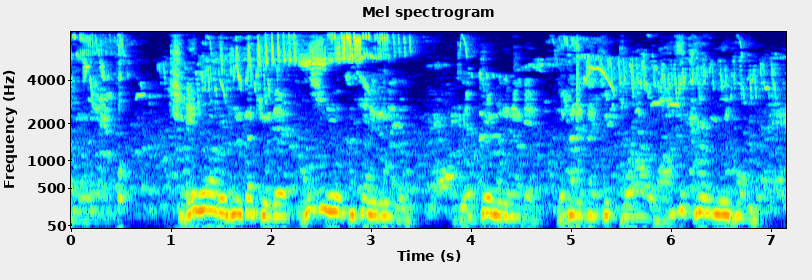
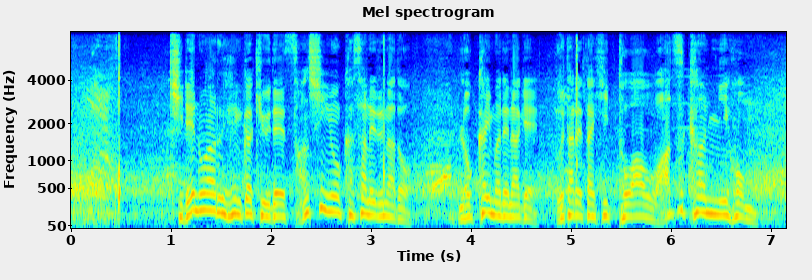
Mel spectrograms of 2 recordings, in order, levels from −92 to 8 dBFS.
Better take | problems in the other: second | noise reduction (classical method WPE with log-MMSE)

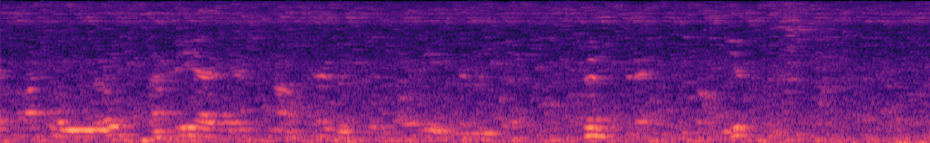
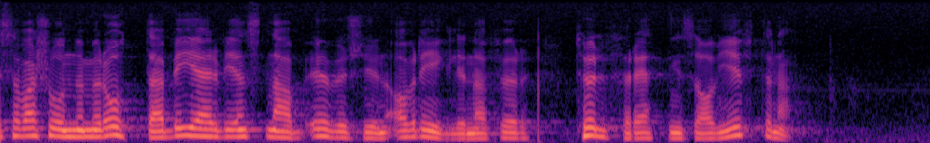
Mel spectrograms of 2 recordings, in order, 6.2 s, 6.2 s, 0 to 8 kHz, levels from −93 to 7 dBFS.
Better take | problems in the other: second | noise reduction (classical method WPE with log-MMSE)

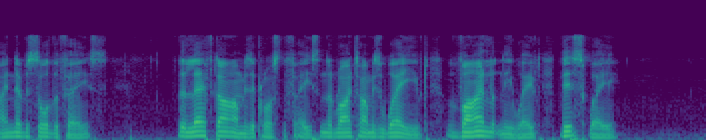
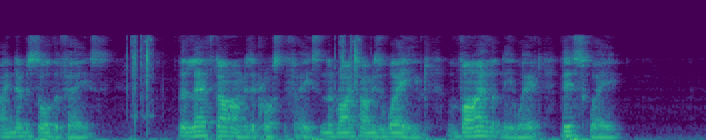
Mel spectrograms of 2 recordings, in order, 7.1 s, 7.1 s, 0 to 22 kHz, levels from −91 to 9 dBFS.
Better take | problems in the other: first | background sound (Camera); 15 dB below the speech // room echo; dies away in 0.3 s

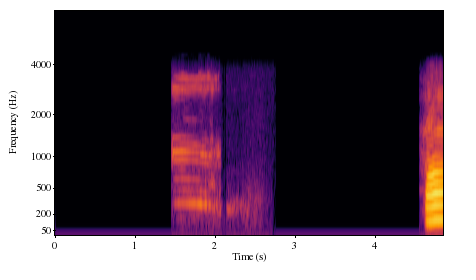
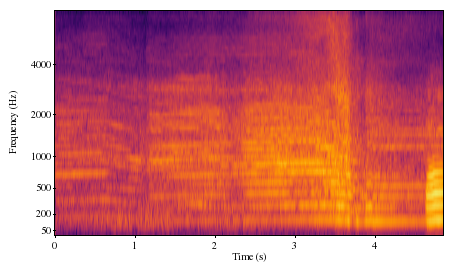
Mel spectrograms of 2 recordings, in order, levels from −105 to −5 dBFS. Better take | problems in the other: first | background sound (Motorcycle); as loud as the speech

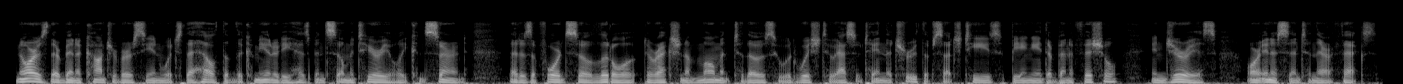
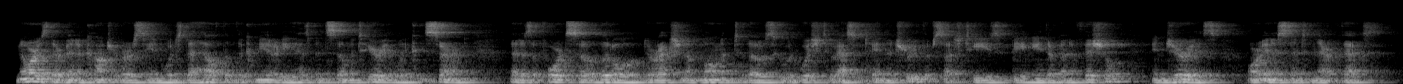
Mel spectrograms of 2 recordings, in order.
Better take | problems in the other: first | room echo; dies away in 0.9 s

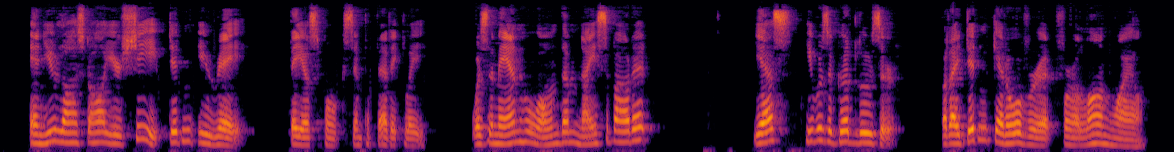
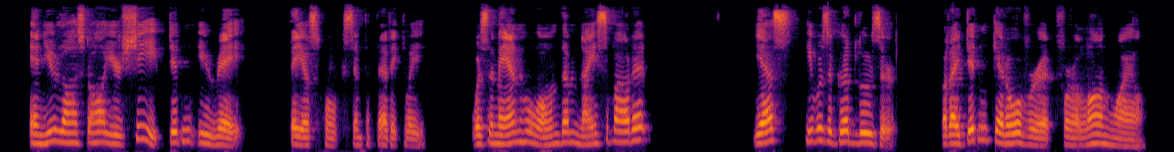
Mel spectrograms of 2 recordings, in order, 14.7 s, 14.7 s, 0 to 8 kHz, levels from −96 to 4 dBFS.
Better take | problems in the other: first | noise reduction (neural mask model Resemble Enhance denoiser)

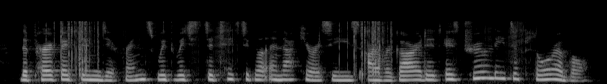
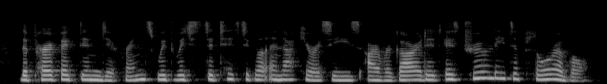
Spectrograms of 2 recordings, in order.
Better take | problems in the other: second | background sound (Crack); 18 dB below the speech

